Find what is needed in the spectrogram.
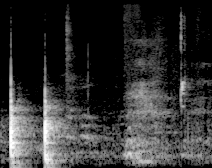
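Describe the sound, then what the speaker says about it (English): Two sharp knocks on a wooden door land in quick succession, followed by a softer rustle and a faint final tap, all close and clear. "there was another knock on the door"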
